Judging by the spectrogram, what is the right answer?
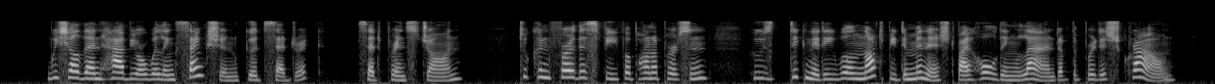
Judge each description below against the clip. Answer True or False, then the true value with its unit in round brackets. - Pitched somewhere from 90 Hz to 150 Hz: False (245 Hz)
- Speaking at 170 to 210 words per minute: False (160 wpm)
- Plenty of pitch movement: False (4.7 semitones)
